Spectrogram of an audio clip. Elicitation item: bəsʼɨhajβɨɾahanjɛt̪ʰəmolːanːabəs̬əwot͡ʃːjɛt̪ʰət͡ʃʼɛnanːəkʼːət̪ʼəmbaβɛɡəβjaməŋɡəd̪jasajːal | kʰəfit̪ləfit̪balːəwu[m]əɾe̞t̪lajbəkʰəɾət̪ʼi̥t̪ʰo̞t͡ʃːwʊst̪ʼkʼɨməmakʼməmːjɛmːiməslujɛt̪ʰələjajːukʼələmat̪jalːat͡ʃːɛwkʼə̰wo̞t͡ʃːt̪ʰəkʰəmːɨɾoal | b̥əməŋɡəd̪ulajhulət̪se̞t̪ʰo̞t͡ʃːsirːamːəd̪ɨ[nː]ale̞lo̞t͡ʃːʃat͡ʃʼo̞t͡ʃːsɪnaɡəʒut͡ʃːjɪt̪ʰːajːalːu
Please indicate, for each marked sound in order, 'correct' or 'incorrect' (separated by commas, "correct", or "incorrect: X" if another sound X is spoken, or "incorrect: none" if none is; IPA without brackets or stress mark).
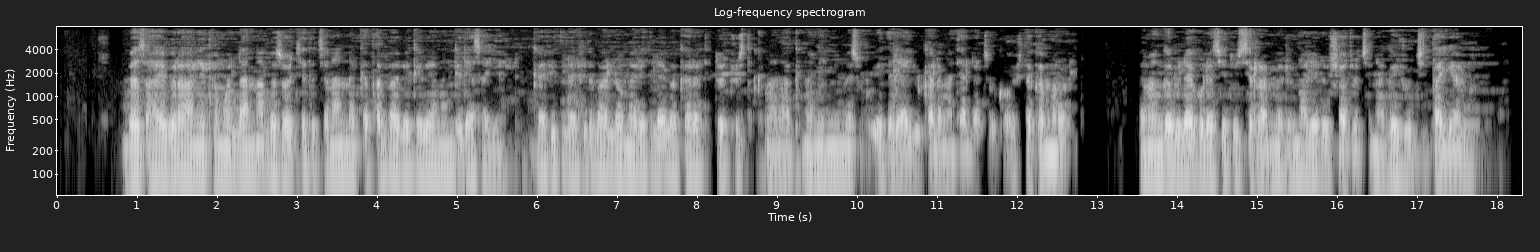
correct, correct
